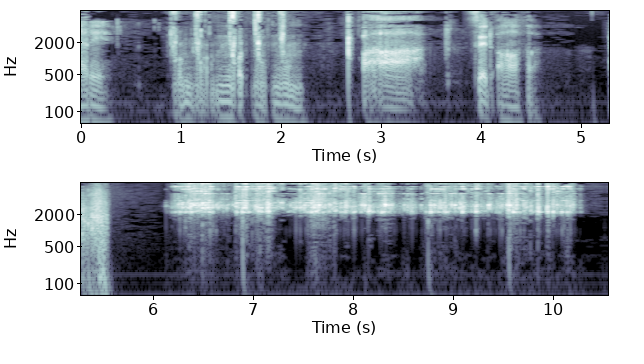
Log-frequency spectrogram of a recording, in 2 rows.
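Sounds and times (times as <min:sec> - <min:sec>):
speech: 0:00.1 - 0:04.7
distant bells jingling: 0:06.2 - 0:10.5.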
